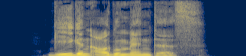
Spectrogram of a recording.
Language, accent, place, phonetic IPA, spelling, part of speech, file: German, Germany, Berlin, [ˈɡeːɡn̩ʔaʁɡuˌmɛntəs], Gegenargumentes, noun, De-Gegenargumentes.ogg
- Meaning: genitive singular of Gegenargument (also Gegenarguments)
